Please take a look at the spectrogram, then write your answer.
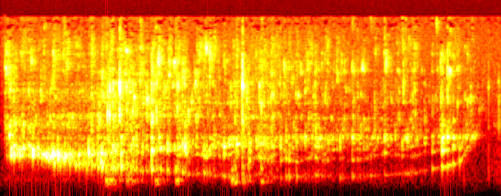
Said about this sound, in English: We're sitting here with a, a hot pot of coffee. We're going to pour it out now. We're going to have a little sip, so we are.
